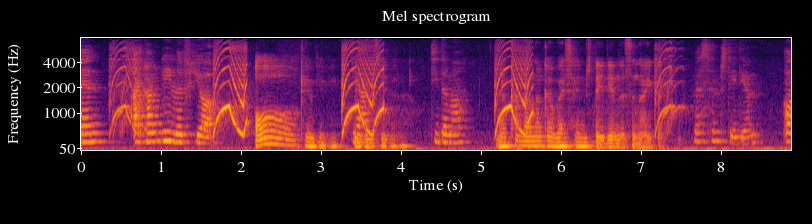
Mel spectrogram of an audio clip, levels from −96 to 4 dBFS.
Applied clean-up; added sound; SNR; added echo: none; Motor vehicle (road) / Siren; 4 dB; none.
